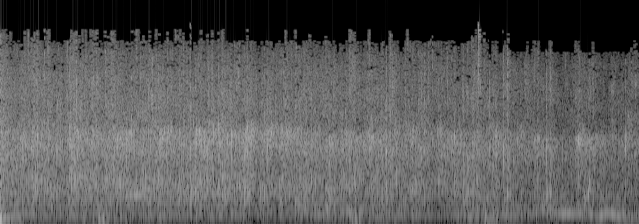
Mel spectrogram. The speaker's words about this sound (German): Danke euch. Habt einen großen Applaus. Dankeschön.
